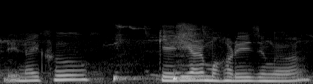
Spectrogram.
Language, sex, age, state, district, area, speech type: Bodo, male, 30-45, Assam, Udalguri, urban, spontaneous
